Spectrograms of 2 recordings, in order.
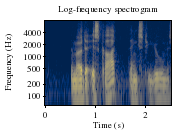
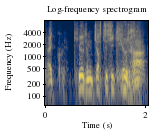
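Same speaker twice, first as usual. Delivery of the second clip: louder, sudden flare of fury; rising anger; 5 semitones higher, 8 dB louder than usual. Acted. Grieving count tells the doctor of his anger, flaring up loud. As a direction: let the rage break through. Count recalls rage at killer.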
